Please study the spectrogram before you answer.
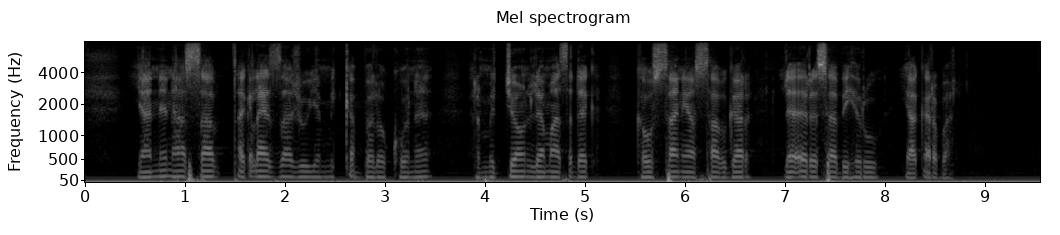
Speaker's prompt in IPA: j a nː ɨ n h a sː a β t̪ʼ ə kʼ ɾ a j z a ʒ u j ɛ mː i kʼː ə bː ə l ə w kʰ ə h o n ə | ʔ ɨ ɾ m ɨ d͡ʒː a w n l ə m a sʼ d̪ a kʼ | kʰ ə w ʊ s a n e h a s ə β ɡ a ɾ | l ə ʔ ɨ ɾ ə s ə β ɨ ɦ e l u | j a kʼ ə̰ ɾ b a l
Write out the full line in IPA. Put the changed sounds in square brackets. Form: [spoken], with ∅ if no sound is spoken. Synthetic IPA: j a nː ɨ n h a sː a β t̪ʼ ə kʼ [l] a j z a ʒ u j ɛ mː i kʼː ə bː ə l ə w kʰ ə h o n ə | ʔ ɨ ɾ m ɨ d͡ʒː a w n l ə m a sʼ d̪ [ə] kʼ | kʰ ə w ʊ s a n e h a s [a] β ɡ a ɾ | l ə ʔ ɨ ɾ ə s ə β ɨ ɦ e [ɾ] u | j a kʼ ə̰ ɾ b a l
